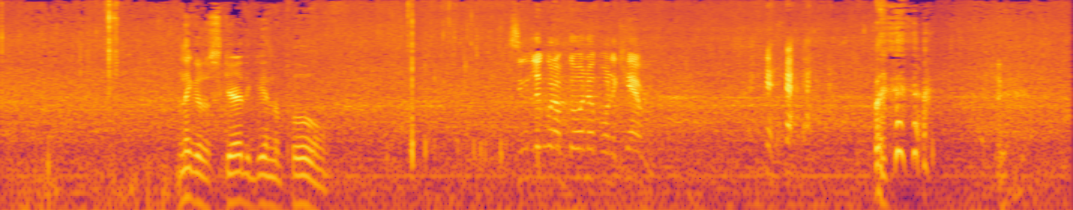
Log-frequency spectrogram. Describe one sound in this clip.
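Water splashes gently as a swimmer moves through a pool.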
